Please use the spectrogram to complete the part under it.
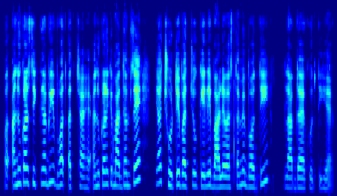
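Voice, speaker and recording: A woman's voice: high-pitched, fairly bright tone, no echo. A young woman teaching an exam-prep lesson, asking questions and answering them herself and repeating key words to help students remember.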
